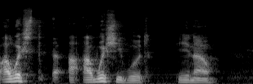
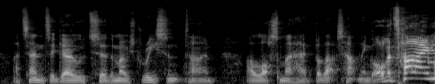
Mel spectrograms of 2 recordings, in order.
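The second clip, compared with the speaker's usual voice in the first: ordinary talk, nothing marked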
